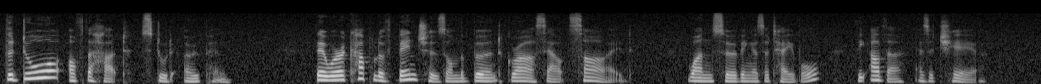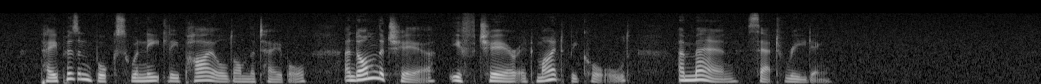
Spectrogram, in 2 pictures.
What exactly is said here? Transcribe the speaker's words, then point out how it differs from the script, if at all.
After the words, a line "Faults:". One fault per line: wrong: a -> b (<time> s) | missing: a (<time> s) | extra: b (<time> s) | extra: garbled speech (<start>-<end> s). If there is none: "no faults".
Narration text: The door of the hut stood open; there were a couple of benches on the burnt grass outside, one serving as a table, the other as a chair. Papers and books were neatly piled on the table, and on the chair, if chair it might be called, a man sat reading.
The door of the hut stood open; there were a couple of benches on the burnt grass outside, one serving as a table, the other as a chair. Papers and books were neatly piled on the table, and on the chair, if chair it might be called, a man sat reading.
Faults:
no faults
